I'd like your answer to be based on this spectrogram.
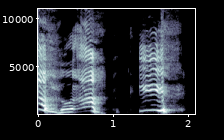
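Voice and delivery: loud ughs and a high eek; disgusted retching. A narrator's reading. Bloodbottler spits the vile vegetable, loud disgusted noises. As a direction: gag on the foul taste.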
